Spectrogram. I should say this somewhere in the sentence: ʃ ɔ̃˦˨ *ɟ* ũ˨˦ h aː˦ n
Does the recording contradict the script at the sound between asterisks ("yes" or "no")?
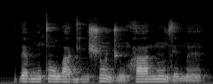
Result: yes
